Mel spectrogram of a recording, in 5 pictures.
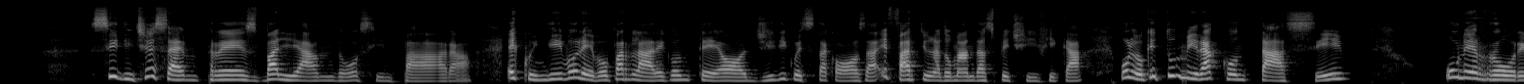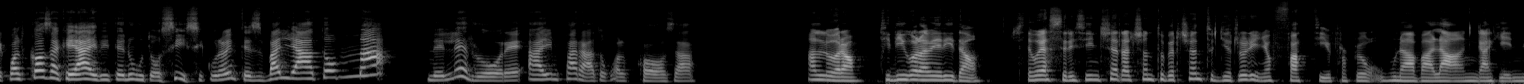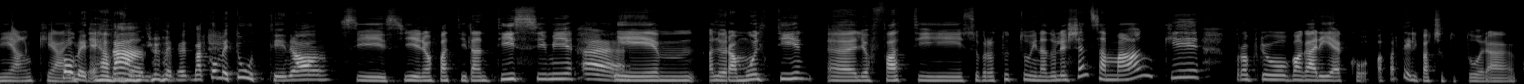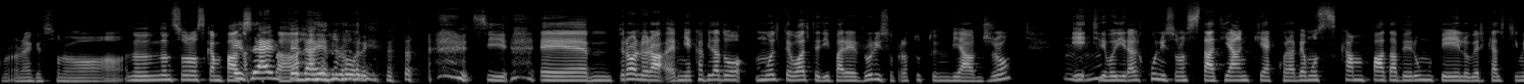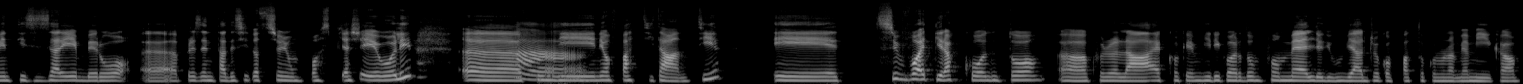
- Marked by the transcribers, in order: stressed: "ma"; "proprio" said as "propio"; laughing while speaking: "idea"; unintelligible speech; tapping; chuckle; laughing while speaking: "errori"; chuckle; drawn out: "Ah"
- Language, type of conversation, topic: Italian, podcast, Raccontami di un errore che ti ha insegnato tanto?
